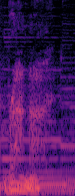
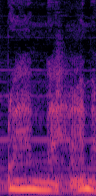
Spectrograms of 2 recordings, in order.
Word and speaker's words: Branagh: And Kenneth Branagh, not, as I've heard many of you pronounce it, Kenneth Branaghan.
